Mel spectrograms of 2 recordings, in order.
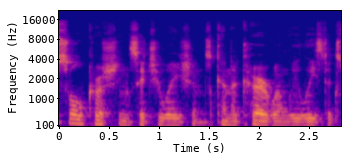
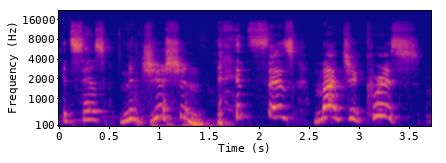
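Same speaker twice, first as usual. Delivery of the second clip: very high, squealing mock outrage; imitated outraged diners; 12 semitones higher, slower than usual. Spectators scolding the manager on the magician's behalf, imitated outrage. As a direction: mimic indignant customers in falsetto.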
